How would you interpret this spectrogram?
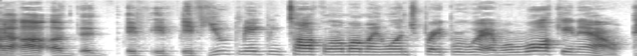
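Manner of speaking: loud, high, playful outrage; mock angry shout. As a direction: yell it like a cranky worker on break. Threatens walkout, joking.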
